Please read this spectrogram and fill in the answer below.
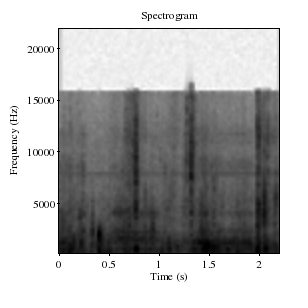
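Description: Footsteps on loose stones and gravel while climbing a steep scree slope: a series of irregular short scrapes and crunches.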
